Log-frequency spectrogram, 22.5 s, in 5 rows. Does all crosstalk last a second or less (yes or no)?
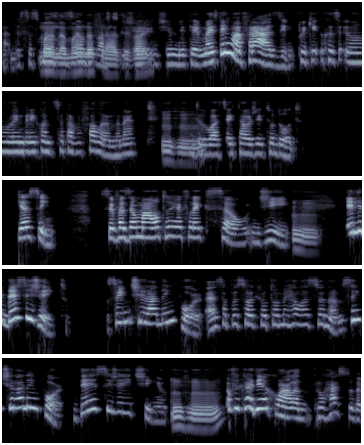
no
